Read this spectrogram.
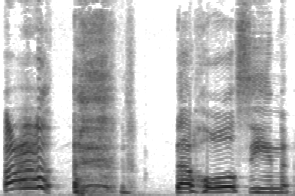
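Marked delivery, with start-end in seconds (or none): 0.0-0.5 sudden high-pitched squeal. Real, not acted. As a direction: squeal with delight. Overwhelmed squeal.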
